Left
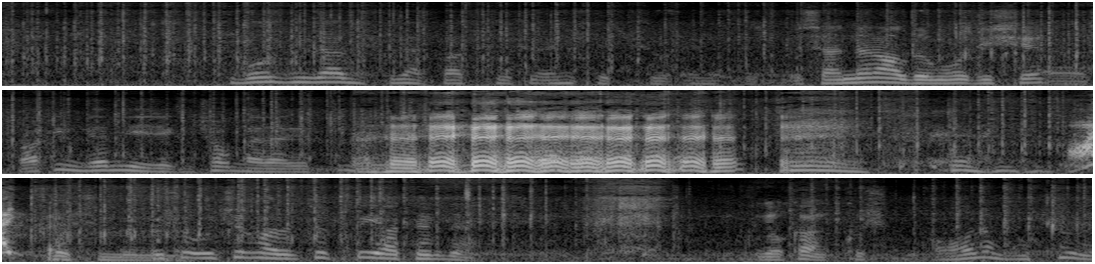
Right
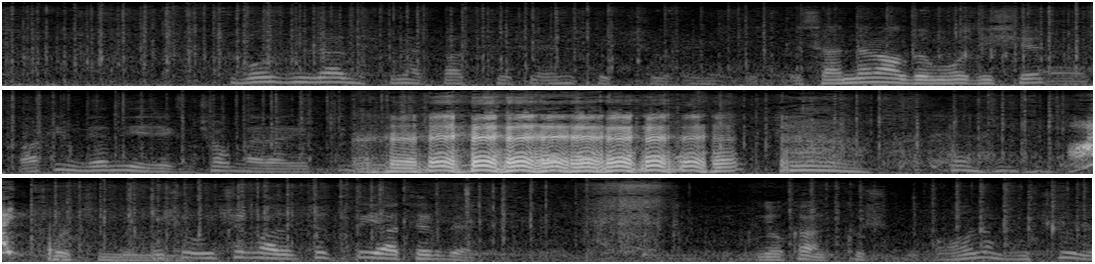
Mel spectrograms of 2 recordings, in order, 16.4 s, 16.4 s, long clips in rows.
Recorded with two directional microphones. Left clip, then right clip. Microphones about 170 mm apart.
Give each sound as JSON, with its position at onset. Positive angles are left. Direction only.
{"t": 1.2, "sound": "speech", "side_deg": 10}
{"t": 4.0, "sound": "speech", "side_deg": -80}
{"t": 5.2, "sound": "speech", "side_deg": -20}
{"t": 6.1, "sound": "speech", "side_deg": 5}
{"t": 7.3, "sound": "speech", "side_deg": -20}
{"t": 10.8, "sound": "speech", "side_deg": -5}
{"t": 11.9, "sound": "speech", "side_deg": 50}
{"t": 13.9, "sound": "a sound", "side_deg": -10}
{"t": 14.7, "sound": "speech", "side_deg": -85}
{"t": 15.6, "sound": "speech", "side_deg": 15}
